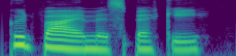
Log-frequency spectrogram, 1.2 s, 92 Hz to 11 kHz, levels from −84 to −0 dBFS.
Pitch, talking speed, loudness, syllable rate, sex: 175 Hz, 205 wpm, -19 LUFS, 5.1 syllables/s, female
